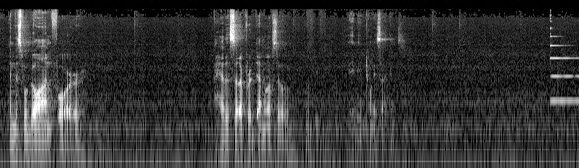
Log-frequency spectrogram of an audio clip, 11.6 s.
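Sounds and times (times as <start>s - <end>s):
low rumble: 0.0s - 11.5s
speech: 0.2s - 1.8s, 4.4s - 6.4s, 7.0s - 8.1s
meditation app chime: 11.0s - 11.5s.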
